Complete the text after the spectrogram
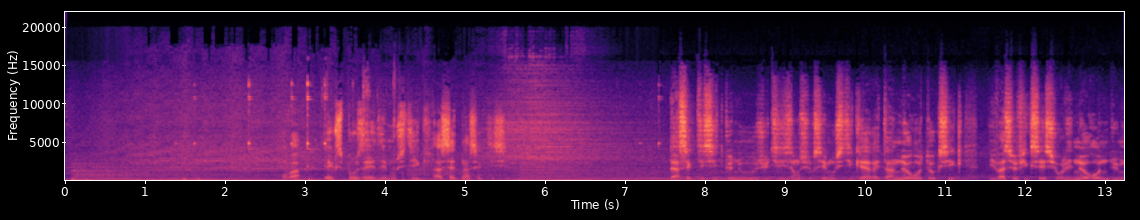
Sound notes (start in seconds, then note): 0.2 eerie music; 2.9 speaks in foreign language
